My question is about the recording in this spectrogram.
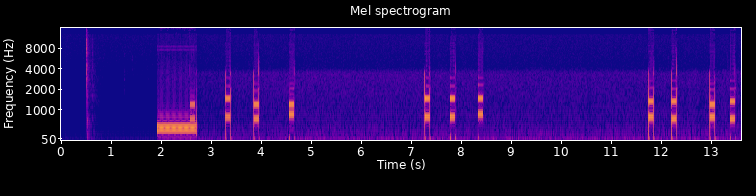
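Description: A telephone is dialed: a short low tone, then crisp keypad beeps in three separate bursts of several quick presses each, with pauses between them. The beeps are fairly faint and sound alone, with no voices.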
